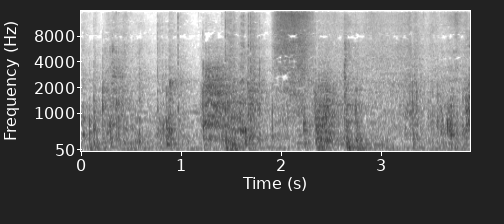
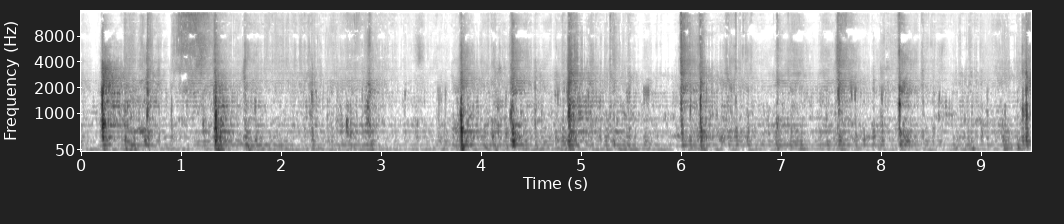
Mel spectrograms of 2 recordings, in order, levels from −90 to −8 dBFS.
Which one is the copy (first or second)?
second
